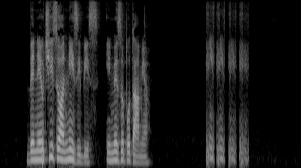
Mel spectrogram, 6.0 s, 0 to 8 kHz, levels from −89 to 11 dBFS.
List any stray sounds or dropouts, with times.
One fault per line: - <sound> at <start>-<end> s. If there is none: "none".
- laugh at 4.1-5.0 s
